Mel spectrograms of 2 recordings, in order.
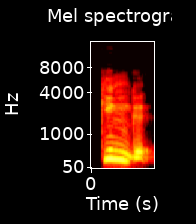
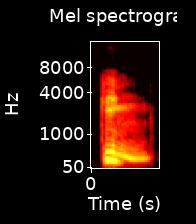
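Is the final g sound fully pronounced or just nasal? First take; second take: fully pronounced; just nasal. First: The ending has a clear, hard g sound. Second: The ending is nasal with no hard g. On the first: The speaker calls it wrong. "इस तरीके से नहीं पढ़ते हैं" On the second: The speaker calls it right. "नाक से बस बोल देते हैं"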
